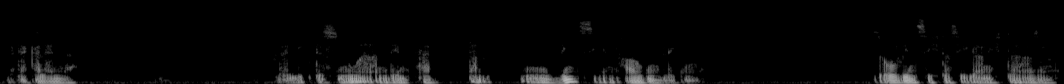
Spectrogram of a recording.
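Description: A man's voice: extremely low pitch, gravelly, breathy edge, no room sound, exaggerated voice. An actor playing a self-important, touchy chairman of a mushroom club in a radio play, talking with cajoling pomposity. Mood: brooding, hushed. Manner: pompous, cajoling, one-sided conversation. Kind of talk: 1970s German radio play acting. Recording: dull, band-limited 1970s radio recording.

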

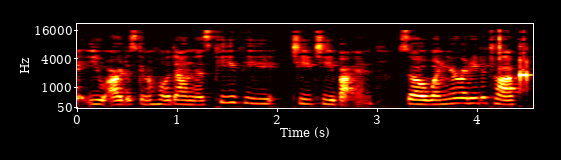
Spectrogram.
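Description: A woman's voice: medium pitch, fairly bright tone. A woman with a mid-range voice narrates a hands-on product demo. She explains things informally and chattily, like a casual reviewer walking viewers through what is in front of her.

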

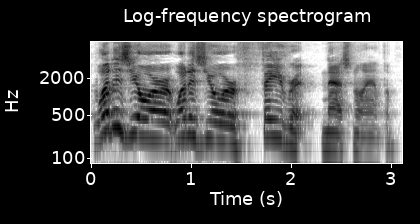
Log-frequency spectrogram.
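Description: Male podcast co-host, bright forward tone, a bit high, casual anecdotal chat. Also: big pitch swings, moderate pace.

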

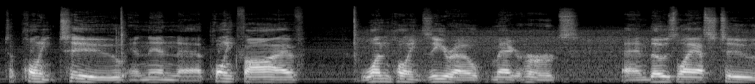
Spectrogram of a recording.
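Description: A middle-aged man giving an unscripted equipment demonstration, halting and hesitant, with very frequent ums and pauses. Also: fairly low pitch, a little hiss or hum. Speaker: radio collector demonstrating a receiver. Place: indoors at a radio bench.

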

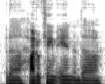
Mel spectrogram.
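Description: A man in his forties from Mexico with a Mennonite Low German accent, Low German his first language, talking hesitantly as a guest in a casual interview with many fillers and restarts. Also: level tone, unhurried, clean tone. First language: Plautdietsch. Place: small wood-paneled room indoors.

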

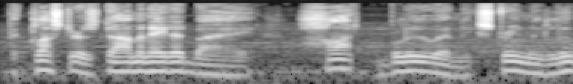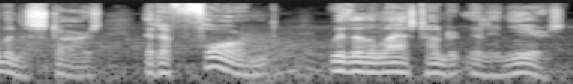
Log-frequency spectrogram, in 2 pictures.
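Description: An actor playing a formal, learned male spaceship AI, speaking in a measured, precise way for a game voice pack. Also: low voice, natural voice. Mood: measured, informative. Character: male ship's AI companion, formal, learned, helpful. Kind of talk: scripted game voice pack explanations. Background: music behind the voice.

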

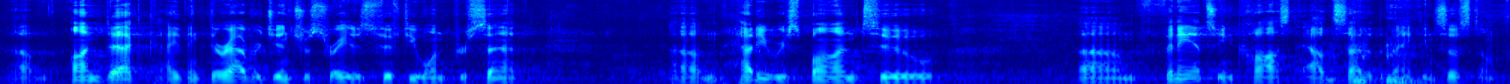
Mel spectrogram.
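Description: A man moderating a conference panel, putting measured questions to the speakers. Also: sits low, fairly bright tone. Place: large conference hall, at a lectern. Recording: hall reverb, faint room noise.

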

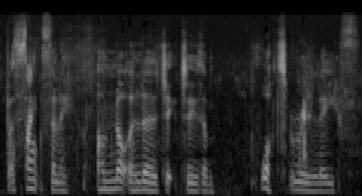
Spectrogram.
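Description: A woman's voice: low voice, moderate pace, slight background noise. Older woman reading her garden story outdoors. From Britain. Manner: lively storytelling reading with animated emphasis. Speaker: gardening author and homestead host. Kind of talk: reading aloud from her own book. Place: outdoors in a shady garden on a warm day. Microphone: camera-facing, mid-shot.

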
